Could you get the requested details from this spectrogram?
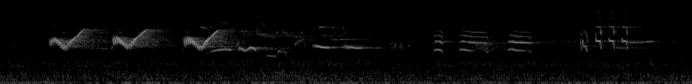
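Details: Song thrush at dusk in an English woodland, singing a looping whistled phrase three times, then a series of varied sharp, clipped notes and short chattering bursts, with other evening birds faint in the background.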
